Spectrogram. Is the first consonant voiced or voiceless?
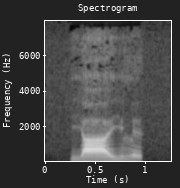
voiced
